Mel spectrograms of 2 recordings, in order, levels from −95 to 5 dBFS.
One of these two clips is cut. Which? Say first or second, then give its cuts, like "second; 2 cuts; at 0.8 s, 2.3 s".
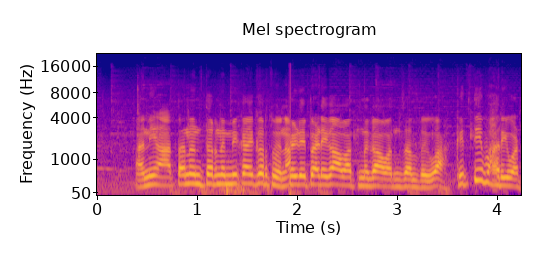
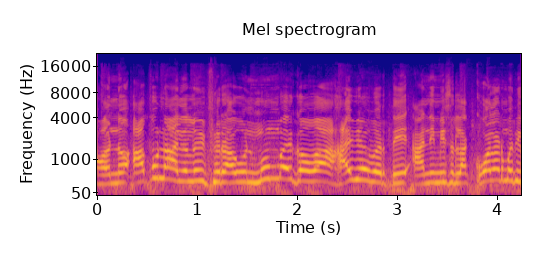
first; 1 cut; at 1.9 s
